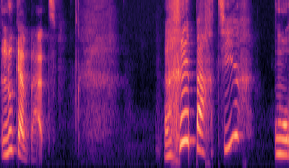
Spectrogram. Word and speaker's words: répartir: Répartir ou repartir. So, just the accent on the E, and you can notice it in the pronunciation.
